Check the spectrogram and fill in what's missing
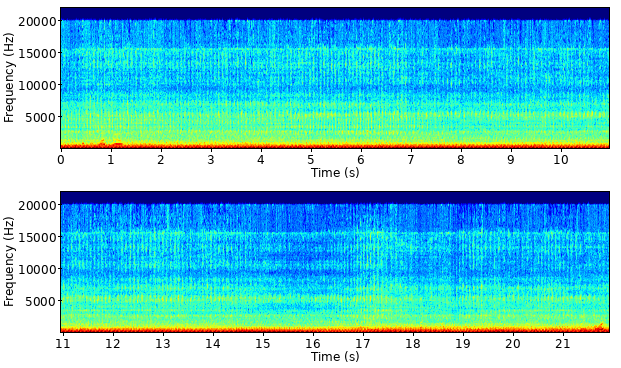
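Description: An old Case trencher's engine runs close by at a steady, rumbling idle with a strong low drone. The pitch dips and wavers briefly near the end.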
